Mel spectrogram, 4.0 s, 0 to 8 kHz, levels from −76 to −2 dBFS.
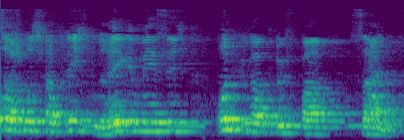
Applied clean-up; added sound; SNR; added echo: none; Siren; 17 dB; reverberation time 1.3 s.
